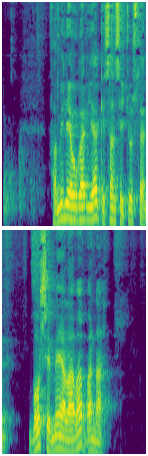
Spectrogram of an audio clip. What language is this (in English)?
Basque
